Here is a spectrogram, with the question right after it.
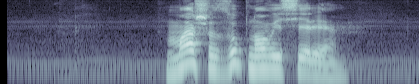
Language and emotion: Russian, neutral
